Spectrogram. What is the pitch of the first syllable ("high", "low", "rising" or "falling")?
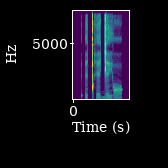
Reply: falling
